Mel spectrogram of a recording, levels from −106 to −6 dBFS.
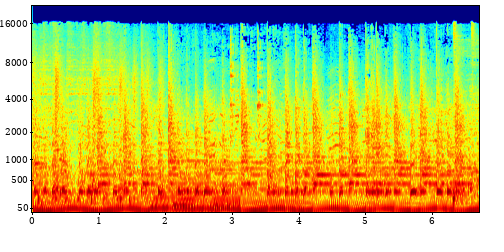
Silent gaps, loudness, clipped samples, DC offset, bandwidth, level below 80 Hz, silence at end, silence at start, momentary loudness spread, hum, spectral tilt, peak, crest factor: none; -13 LUFS; under 0.1%; 1%; 17 kHz; -16 dBFS; 0 s; 0 s; 2 LU; none; -5 dB/octave; -2 dBFS; 10 dB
